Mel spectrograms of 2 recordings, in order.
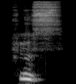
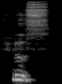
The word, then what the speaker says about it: Fluss: Eso sí, provoca que la vocal anterior sea corta. Por ejemplo, acá dices Fluss, Fluss.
